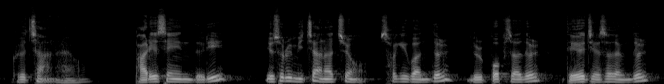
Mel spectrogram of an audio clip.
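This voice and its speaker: A man's voice: medium pitch, darkish tone. A middle-aged male pastor delivering a sermon. He explains scripture step by step and puts rhetorical questions to the congregation.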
